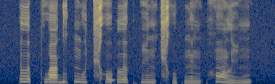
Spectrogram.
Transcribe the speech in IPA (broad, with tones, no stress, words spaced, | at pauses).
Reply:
lə˦p̚kwa˧ɡu˦k̚ŋu˧ t͡ɕʰo˦ʔlə˦k̚pi˧n t͡ɕʰu˨p̚ŋẽ˨˩ŋpʰɔ̃˥˧li˨˦ŋ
